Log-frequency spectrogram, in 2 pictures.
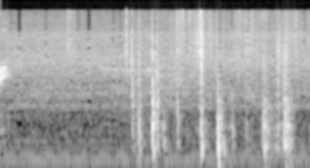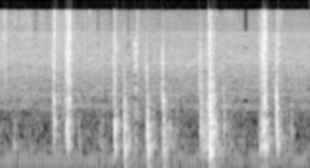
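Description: Irregular knocks and clunks, a dozen or so over several seconds, as a battery and gear are set down and shifted inside a plastic-and-foam Igloo cooler, over a steady low hum.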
